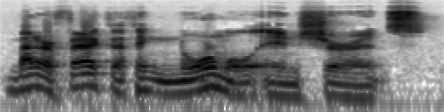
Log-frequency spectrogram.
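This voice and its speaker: A man co-hosting a gaming podcast in a casual, rambling way, with a somewhat husky voice. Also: fairly low pitch, expressive, fairly quick. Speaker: podcast co-host.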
